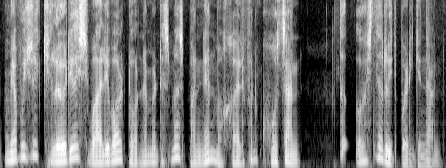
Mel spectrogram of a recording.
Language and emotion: Kashmiri, fearful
